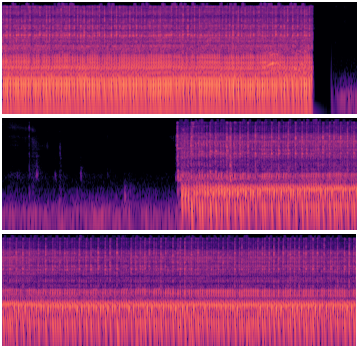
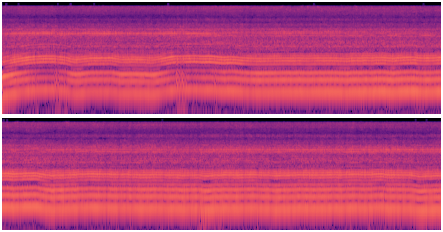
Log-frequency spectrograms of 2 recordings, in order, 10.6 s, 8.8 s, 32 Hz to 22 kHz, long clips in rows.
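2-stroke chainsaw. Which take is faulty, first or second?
second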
